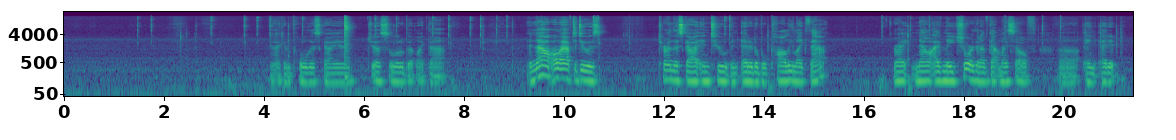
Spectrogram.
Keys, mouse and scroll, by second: 1.5 middle drag, 2.5 1, 3.0 click, 3.9 click, 4.4 w, 4.8-6.2 drag, 6.5 middle click, 7.4 click, 8.1 ctrl+click, 8.7 middle drag, 10.6 click, 12.1 e, 13.2 click, 14.2-16.4 alt+middle drag, 16.9 alt+middle click, 18.0 middle click, 19.6 middle click, 20.4 F4, 20.7 F3, 21.0 F3.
